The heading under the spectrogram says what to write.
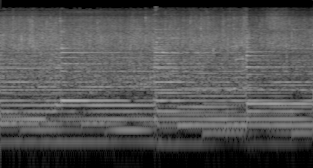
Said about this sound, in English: Now I want you to clap like a miracle took place.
